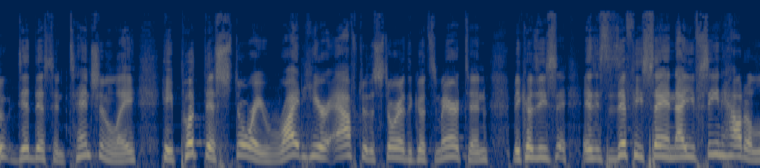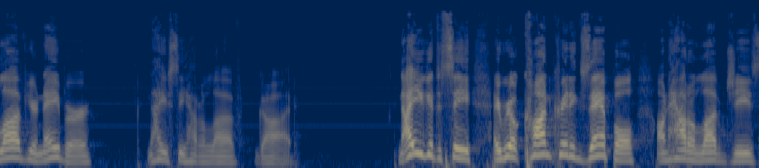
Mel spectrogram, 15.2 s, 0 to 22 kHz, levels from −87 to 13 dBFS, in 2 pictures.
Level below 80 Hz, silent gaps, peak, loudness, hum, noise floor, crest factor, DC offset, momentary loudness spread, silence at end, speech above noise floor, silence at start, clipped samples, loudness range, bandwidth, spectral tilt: -62 dBFS; none; -12 dBFS; -32 LUFS; none; -79 dBFS; 20 dB; under 0.1%; 15 LU; 0 s; 46 dB; 0 s; under 0.1%; 8 LU; 16.5 kHz; -5 dB/octave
